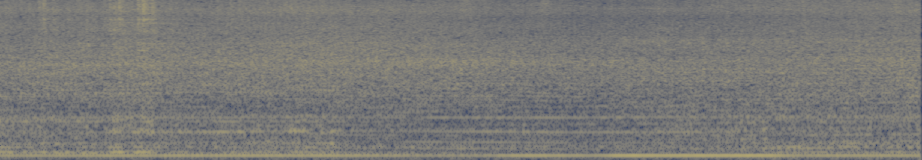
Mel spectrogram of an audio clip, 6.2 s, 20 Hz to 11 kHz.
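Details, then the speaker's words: McGraw-Edison Eskimo 1005/1005R 55 W, 120 V fan: steady motor hum swelling midway with faint light buzz and slight rattle; something loose, owner checks a screw, front badge needs tightening. "Let's see if is this screw loose, or what's making that? What's loose about it? Sounds like something's loose in there. Of course, the badge is gonna have to get corrected."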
